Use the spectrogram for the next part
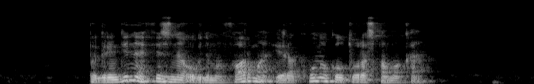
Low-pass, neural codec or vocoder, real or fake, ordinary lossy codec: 7.2 kHz; none; real; Opus, 24 kbps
